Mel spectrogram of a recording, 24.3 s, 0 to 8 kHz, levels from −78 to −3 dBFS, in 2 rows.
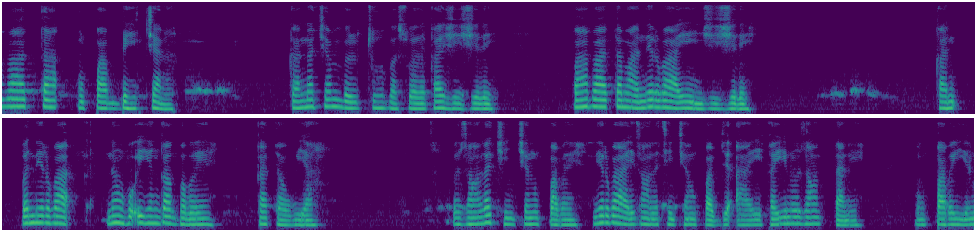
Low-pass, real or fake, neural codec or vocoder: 7.2 kHz; fake; codec, 16 kHz in and 24 kHz out, 2.2 kbps, FireRedTTS-2 codec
